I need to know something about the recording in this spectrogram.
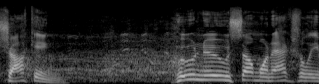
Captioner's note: audience reacts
